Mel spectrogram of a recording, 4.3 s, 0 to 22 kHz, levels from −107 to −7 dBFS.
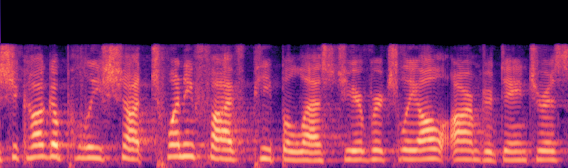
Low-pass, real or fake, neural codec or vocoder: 7.2 kHz; fake; vocoder, 22.05 kHz, 80 mel bands, WaveNeXt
